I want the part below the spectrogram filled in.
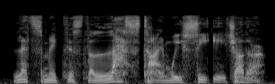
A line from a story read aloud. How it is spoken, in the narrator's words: the caseworker snarled into Sabrina's ear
